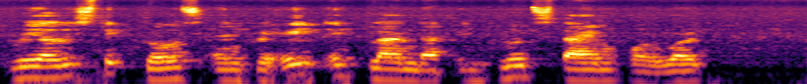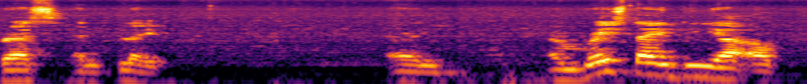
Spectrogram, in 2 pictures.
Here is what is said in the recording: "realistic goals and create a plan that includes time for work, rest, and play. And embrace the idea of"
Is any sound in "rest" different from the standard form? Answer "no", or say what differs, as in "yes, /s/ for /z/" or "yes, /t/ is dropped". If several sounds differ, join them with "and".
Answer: yes, /t/ is dropped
